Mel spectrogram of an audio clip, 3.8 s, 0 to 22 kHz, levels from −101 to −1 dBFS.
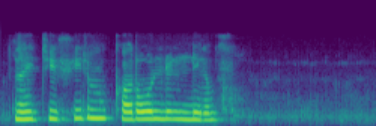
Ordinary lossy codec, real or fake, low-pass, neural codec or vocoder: Opus, 24 kbps; fake; 7.2 kHz; autoencoder, 22.05 kHz, a latent of 192 numbers a frame, VITS, trained on one speaker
